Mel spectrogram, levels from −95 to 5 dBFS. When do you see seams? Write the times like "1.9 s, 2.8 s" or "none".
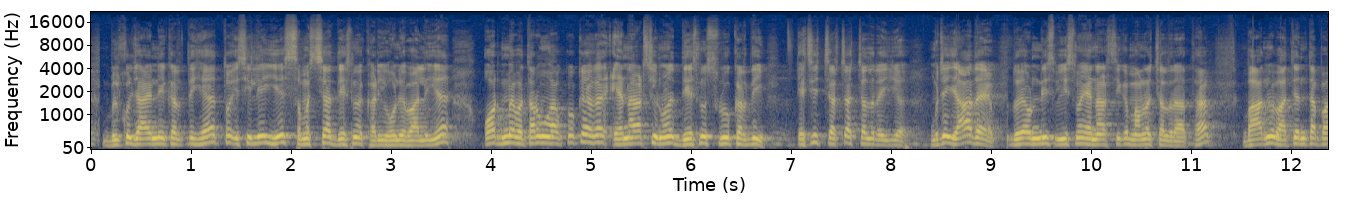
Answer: none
